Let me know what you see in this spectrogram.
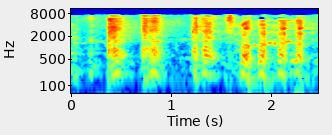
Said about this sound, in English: Yeah, mine's faking it. Mine's got a button that you push, and she coughs, you know.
